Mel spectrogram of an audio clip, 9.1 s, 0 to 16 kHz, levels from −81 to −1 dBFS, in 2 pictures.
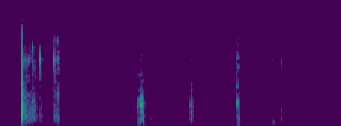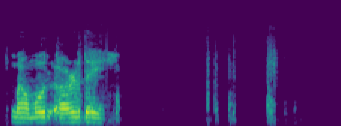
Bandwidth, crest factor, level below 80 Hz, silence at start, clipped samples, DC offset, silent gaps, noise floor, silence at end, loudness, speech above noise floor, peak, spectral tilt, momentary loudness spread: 6.2 kHz; 22 dB; -72 dBFS; 1.85 s; under 0.1%; under 0.1%; 2.06-2.52 s, 2.62-3.13 s, 3.30-3.60 s, 3.79-3.86 s, 3.94-4.60 s, 6.17-7.28 s, 7.47-7.57 s, 7.70-8.08 s; under -90 dBFS; 0.9 s; -16 LUFS; over 75 dB; -2 dBFS; -7.5 dB/octave; 25 LU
